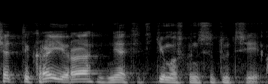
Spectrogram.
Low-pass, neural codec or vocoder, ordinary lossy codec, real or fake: 7.2 kHz; none; MP3, 48 kbps; real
